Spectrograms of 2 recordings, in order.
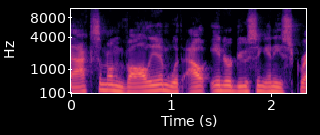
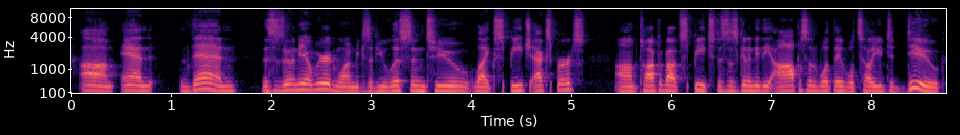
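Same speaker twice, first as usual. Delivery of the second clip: ordinary talk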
